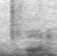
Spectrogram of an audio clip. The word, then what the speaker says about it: Taney: by the name of Roger Taney, or Taney, Roger, I've heard it pronounced either way, Roger Taney, a Southerner,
